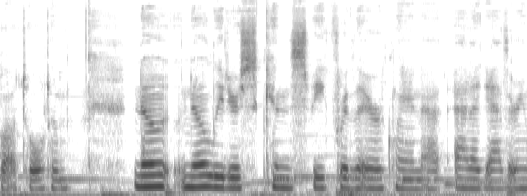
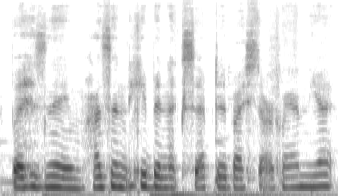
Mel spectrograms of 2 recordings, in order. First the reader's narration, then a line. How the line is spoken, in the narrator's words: asked One-Eye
